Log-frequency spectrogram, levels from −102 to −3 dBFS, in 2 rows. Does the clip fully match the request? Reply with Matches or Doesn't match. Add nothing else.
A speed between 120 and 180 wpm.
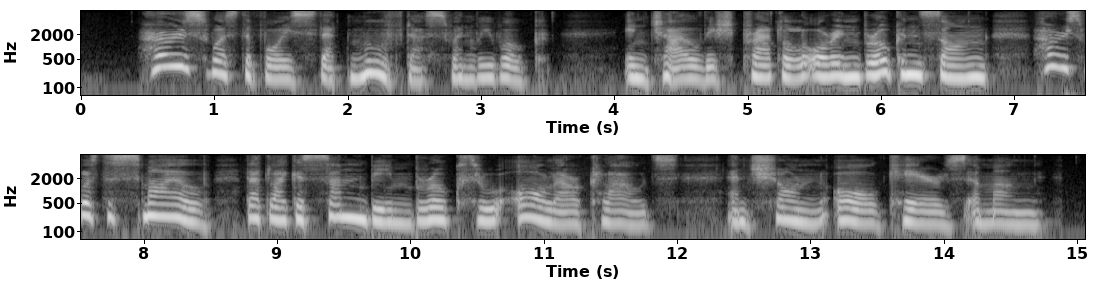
Matches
